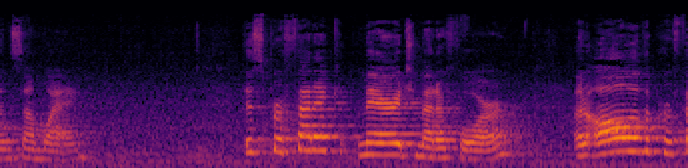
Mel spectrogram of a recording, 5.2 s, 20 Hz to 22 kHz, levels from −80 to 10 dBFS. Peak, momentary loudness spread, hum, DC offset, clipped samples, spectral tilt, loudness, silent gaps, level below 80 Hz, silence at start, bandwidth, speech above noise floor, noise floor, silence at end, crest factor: -4 dBFS; 16 LU; none; under 0.1%; under 0.1%; -4 dB/octave; -22 LUFS; none; -52 dBFS; 0 s; 16 kHz; 22 dB; -44 dBFS; 0 s; 18 dB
